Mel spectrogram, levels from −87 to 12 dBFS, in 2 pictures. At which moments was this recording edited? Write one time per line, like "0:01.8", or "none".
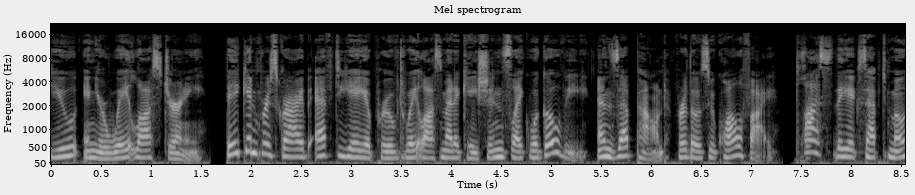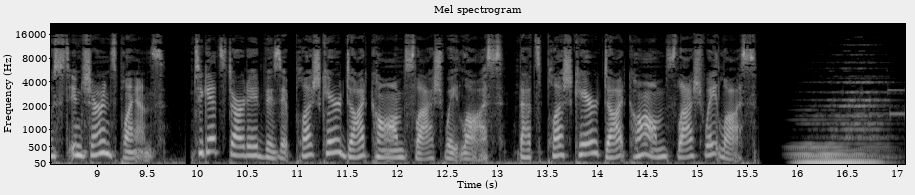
0:15.6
